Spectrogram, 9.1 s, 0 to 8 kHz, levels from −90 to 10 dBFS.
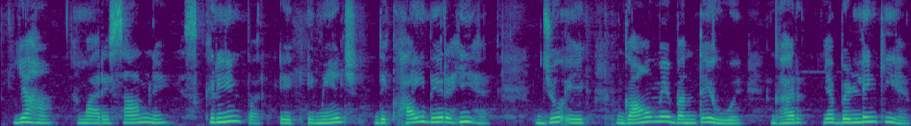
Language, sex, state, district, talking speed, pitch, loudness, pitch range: Hindi, female, Chhattisgarh, Bilaspur, 145 wpm, 235 Hz, -23 LUFS, 215-270 Hz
